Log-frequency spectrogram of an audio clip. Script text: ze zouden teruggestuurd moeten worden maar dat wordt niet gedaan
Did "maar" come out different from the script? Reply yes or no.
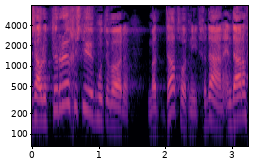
no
